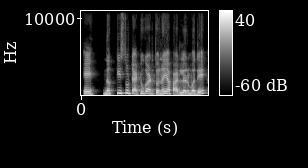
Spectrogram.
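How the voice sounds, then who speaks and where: A woman doing a loud, bossy aunt. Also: on the high side, animated, a little fast, close to an everyday voice. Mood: blunt. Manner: shouting, blunt.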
